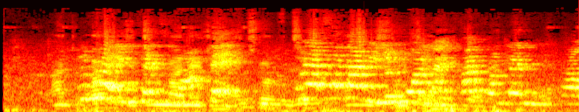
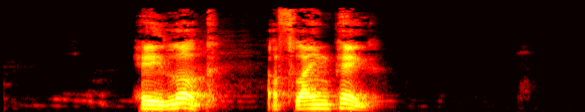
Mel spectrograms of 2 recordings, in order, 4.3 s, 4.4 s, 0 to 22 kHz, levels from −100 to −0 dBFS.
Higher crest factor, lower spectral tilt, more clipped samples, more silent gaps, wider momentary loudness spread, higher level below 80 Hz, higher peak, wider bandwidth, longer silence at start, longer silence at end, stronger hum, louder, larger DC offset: second, 12 dB vs 18 dB; about the same, -5 dB/octave vs -5 dB/octave; neither; neither; second, 9 LU vs 19 LU; first, -30 dBFS vs -60 dBFS; about the same, 0 dBFS vs 0 dBFS; about the same, 15.5 kHz vs 16 kHz; second, 0.05 s vs 1.05 s; second, 0 s vs 1.6 s; neither; first, -11 LUFS vs -15 LUFS; neither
